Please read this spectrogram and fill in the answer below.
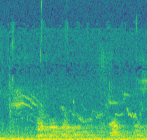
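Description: Faint low rumble of wind and water noise as a kayak is towed along by a hooked catfish.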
